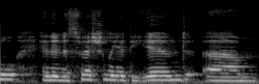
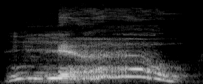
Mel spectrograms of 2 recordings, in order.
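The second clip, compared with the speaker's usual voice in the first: ape's furious shout; 10 semitones higher, 8 dB louder than usual. Retold or imitated. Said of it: "And he goes".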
